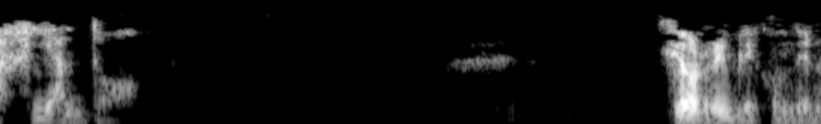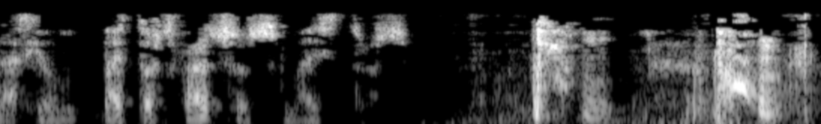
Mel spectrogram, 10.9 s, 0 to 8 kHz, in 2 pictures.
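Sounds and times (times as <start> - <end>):
speech: 0.2 - 0.9, 4.5 - 10.9
raspy coughs: 9.0 - 9.6, 10.2 - 10.9.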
